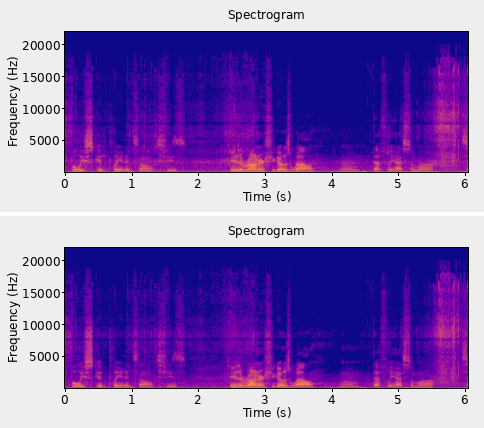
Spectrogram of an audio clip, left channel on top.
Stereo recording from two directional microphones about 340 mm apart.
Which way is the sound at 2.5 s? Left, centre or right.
Right.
